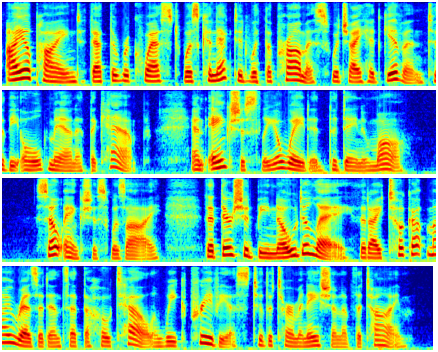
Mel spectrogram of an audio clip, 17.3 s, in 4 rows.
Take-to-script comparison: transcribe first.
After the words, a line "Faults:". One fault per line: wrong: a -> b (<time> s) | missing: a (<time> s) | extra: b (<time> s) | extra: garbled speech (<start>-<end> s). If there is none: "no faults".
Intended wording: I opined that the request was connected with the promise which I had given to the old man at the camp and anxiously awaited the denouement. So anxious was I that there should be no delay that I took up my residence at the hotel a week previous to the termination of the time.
I opined that the request was connected with the promise which I had given to the old man at the camp and anxiously awaited the denouement. So anxious was I that there should be no delay that I took up my residence at the hotel a week previous to the termination of the time.
Faults:
no faults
